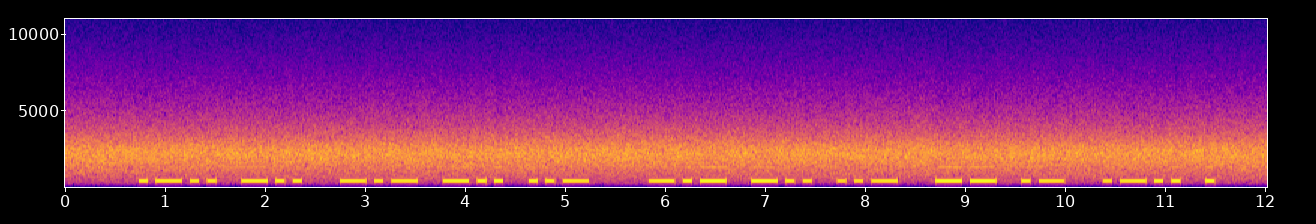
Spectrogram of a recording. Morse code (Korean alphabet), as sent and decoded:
.-.. -.. -.- -.. ..- / -.- -.. ..- -- .- .-.. .
그의 의모가

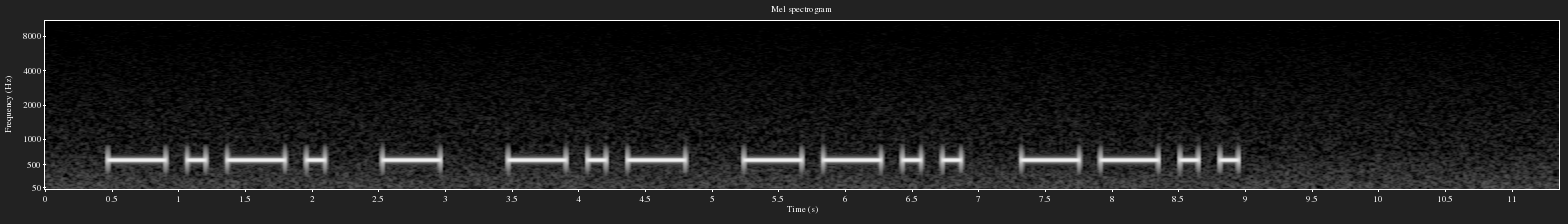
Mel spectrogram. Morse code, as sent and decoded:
-.-. - -.- --.. --..
CTKZZ

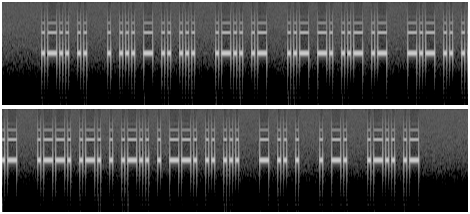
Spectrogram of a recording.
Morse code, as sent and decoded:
.-.. .. / . ... - .. ... / .-.. .- / ..- -. ..- .- / -.- .. ..- / .--. .-. . .-.. . --. .. ... / - .. . / . -. / .-.. .-
LI ESTIS LA UNUA KIU PRELEGIS TIE EN LA

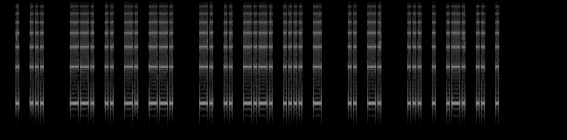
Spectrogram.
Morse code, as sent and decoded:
. ... / --. .. -. --. / -. .. -.-. .... - / .. -. / ... . .-. .. .
ES GING NICHT IN SERIE

